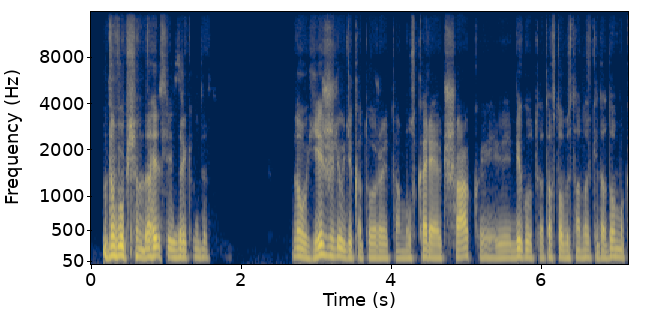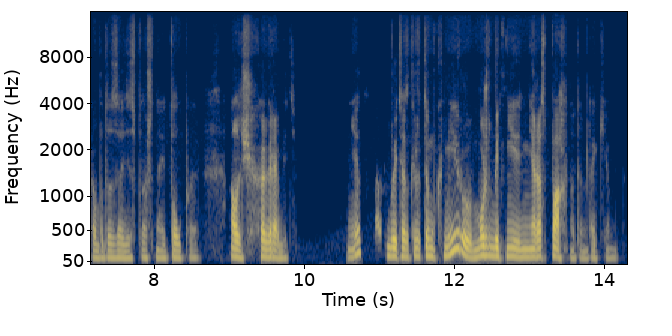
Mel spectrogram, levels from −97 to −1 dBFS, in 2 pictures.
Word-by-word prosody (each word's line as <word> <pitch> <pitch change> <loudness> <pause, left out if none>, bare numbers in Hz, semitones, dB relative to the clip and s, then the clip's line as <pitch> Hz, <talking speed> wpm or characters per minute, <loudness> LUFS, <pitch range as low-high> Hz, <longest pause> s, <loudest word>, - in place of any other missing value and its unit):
Да 135 - +7
в 135 - +8
общем, 125 -4 +3
да, 115 +2 +5
если 130 -2 +4
есть 110 0 +1
рекоменда 110 -1 -2 1.1
Но 120 -4 +2
есть 125 +10 +4
же 130 -2 0
люди, 115 -4 +1
которые 100 0 -3
там 100 0 -9
ускоряют 100 -1 0
шаг 115 +2 0
и 100 0 -5
бегут 110 -1 -1
от 100 0 -8
автоб 105 0 -1
остановки 105 -1 -6
до 100 +1 -2
дома, 110 0 -2
как 100 - -7
будто 100 +1 -7
сзади 100 -1 -5
сплошные 100 +1 -11
толпы, 100 0 -6 0.4
алчущих 115 -5 +1
их - - -1
ограбить. 105 -5 0 0.7
Нет? 145 +11 -3 0.2
А - - -10
быть 125 -3 +2
открытым 120 +1 0
к - - -17
миру, 175 - +3
может 130 +5 +2
быть, 125 -2 +1
ни 125 -1 -1
не 110 +1 -1
распахнутым 100 -4 0
таким, 100 0 -15
110 Hz, 175 wpm, -23 LUFS, 100-120 Hz, 1.1 s, в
